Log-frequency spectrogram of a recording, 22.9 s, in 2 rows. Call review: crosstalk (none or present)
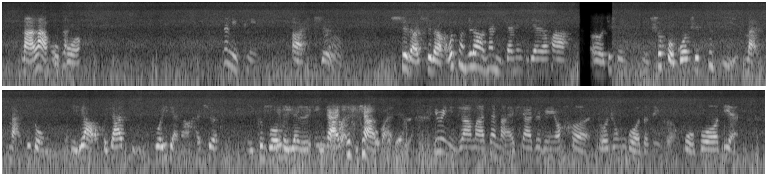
present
